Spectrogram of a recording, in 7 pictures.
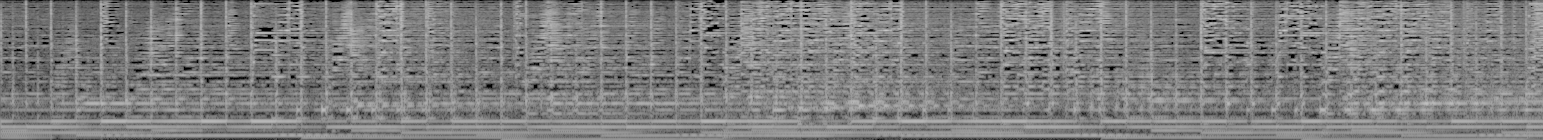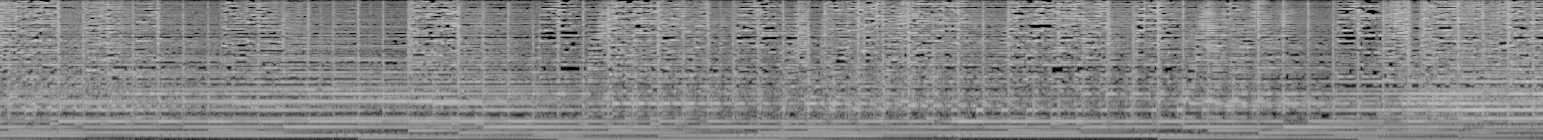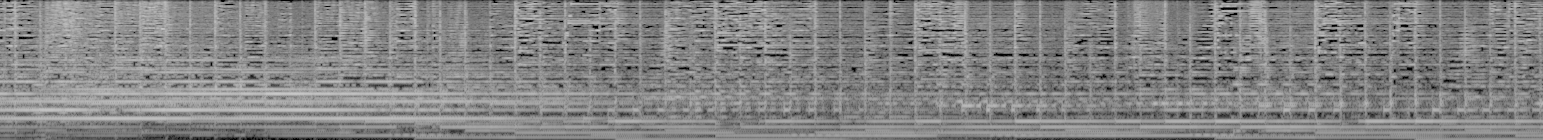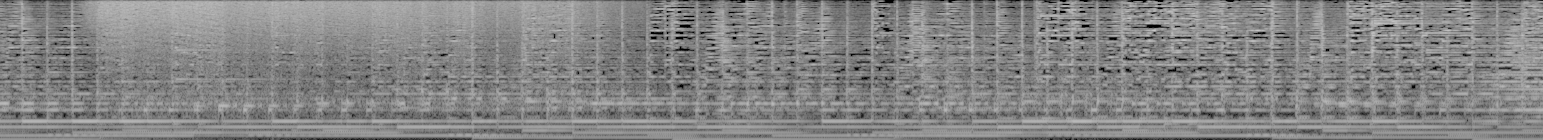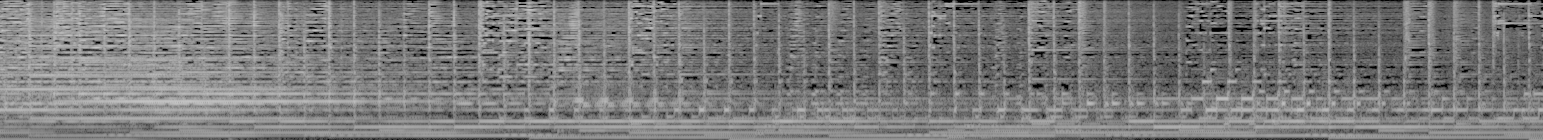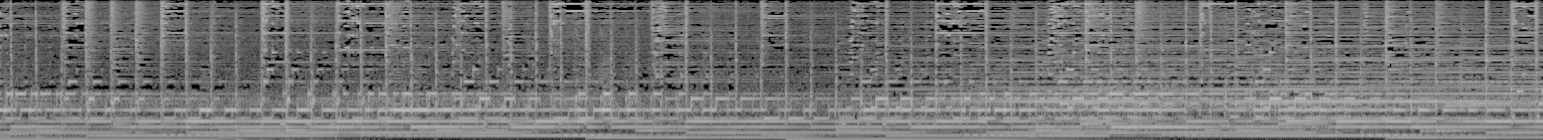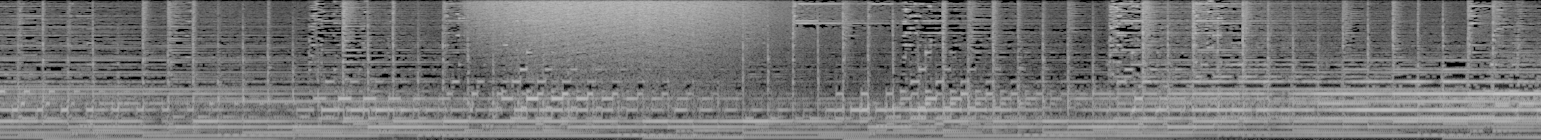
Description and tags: Very far east sounding synth made in ableton.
